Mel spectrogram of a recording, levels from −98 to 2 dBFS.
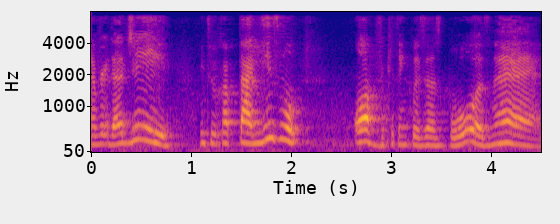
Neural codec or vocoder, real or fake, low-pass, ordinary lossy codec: codec, 16 kHz, 1.1 kbps, Voila-Tokenizer; fake; 7.2 kHz; none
